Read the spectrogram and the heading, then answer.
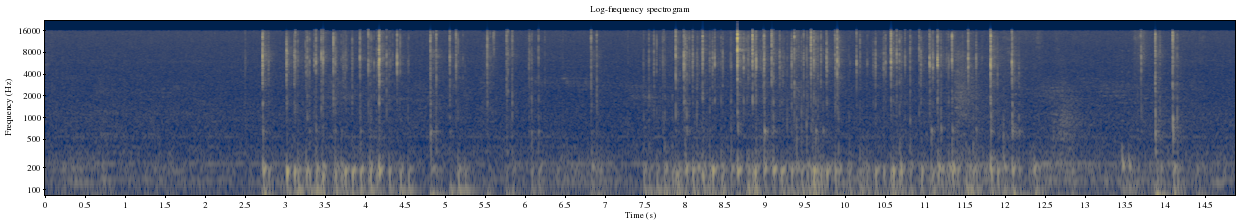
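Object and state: Laptop keyboard with plastic keys.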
